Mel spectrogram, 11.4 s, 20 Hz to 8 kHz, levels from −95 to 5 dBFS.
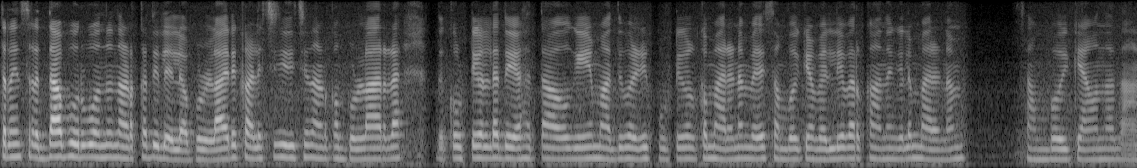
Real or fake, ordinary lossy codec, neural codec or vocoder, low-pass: real; none; none; none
